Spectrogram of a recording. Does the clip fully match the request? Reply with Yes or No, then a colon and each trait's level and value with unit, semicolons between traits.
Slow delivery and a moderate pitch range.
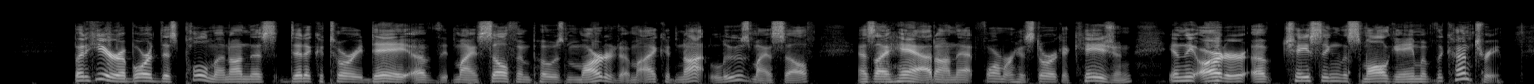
No: average, 155 wpm; average, 4.1 semitones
